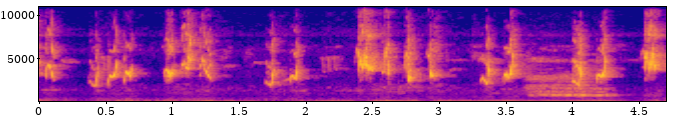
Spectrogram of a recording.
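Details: ['Long-tailed shrike giving a jumbled, varied song of scratchy chirps and squeaks, with one lower rattling note near the end and a quiet hum behind.']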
